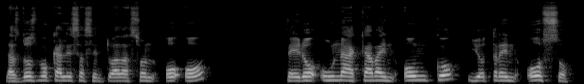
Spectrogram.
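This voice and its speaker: A man's voice: sits high, level tone, normal speed, a little mellow. A man lecturing on poetry to a class, counting syllables aloud and checking that students follow. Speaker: literature teacher. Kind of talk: university lecture.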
